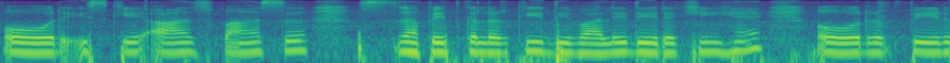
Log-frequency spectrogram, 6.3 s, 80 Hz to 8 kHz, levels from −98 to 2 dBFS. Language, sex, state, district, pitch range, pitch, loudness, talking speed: Hindi, female, Chhattisgarh, Rajnandgaon, 170-180 Hz, 175 Hz, -17 LUFS, 125 wpm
